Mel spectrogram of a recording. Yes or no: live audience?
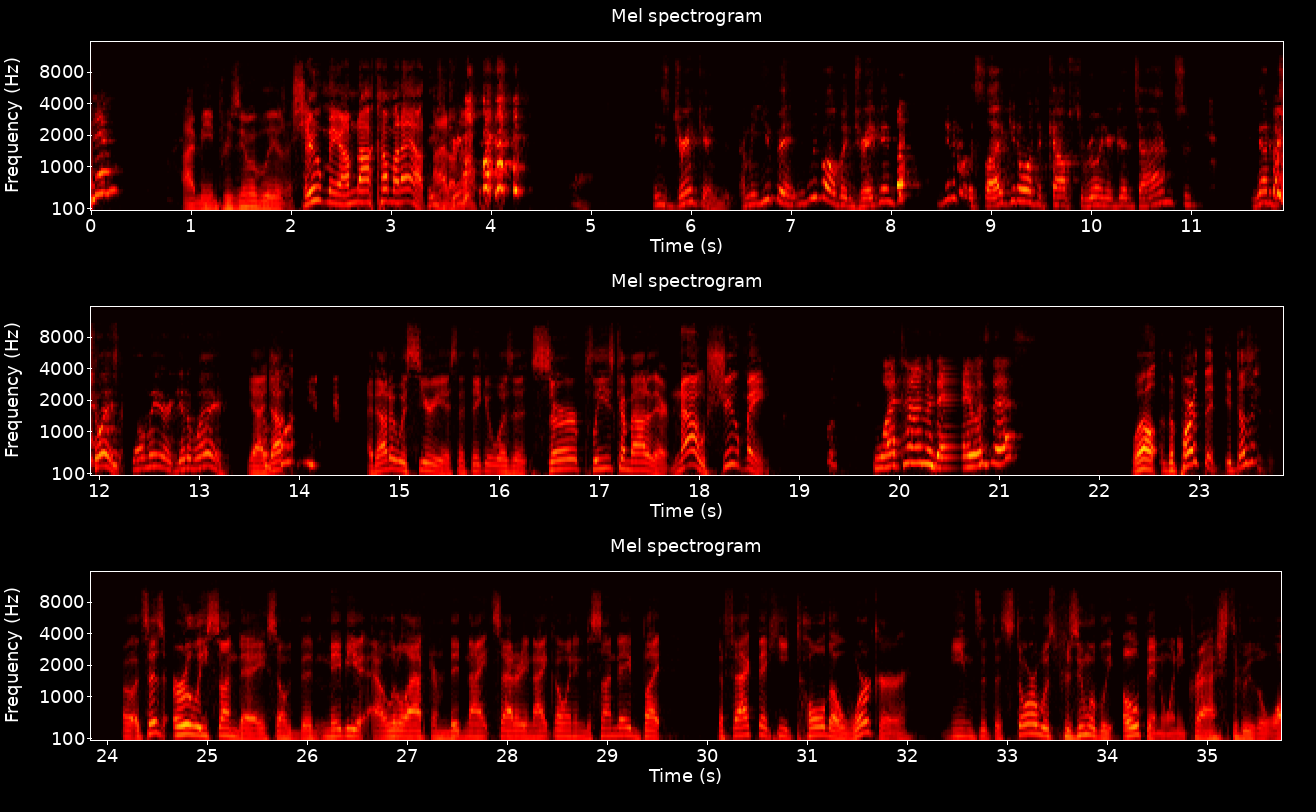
no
